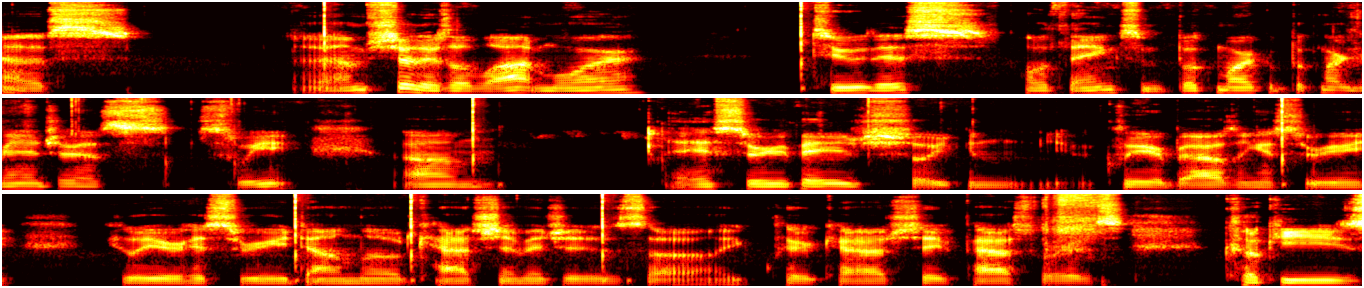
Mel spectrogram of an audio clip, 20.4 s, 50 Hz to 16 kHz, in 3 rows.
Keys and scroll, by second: 7.8 super+w.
